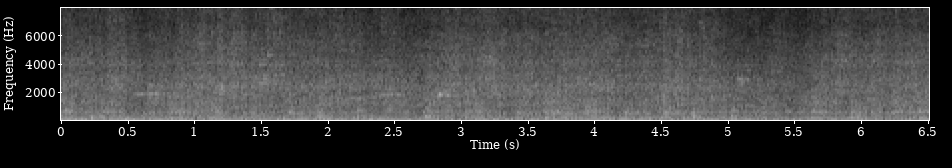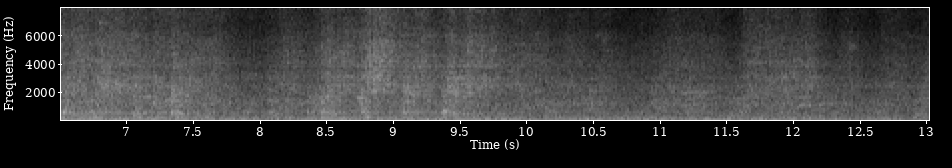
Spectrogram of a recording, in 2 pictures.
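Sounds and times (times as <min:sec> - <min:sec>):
wheels clacking over rail joints: 0:00.0 - 0:10.3.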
